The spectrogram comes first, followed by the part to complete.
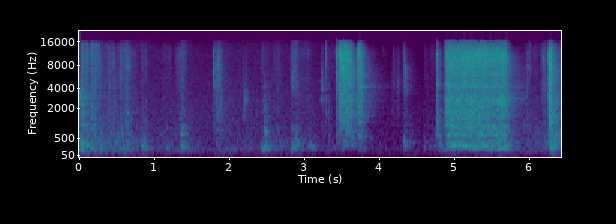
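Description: Cardboard box flaps being folded down with light rubs and taps, then packing tape pulled off a handheld tape gun across the box seam: a short rasp about three and a half seconds in, and a longer, louder rip lasting about a second near the end.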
